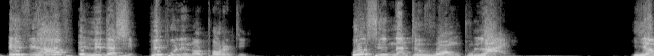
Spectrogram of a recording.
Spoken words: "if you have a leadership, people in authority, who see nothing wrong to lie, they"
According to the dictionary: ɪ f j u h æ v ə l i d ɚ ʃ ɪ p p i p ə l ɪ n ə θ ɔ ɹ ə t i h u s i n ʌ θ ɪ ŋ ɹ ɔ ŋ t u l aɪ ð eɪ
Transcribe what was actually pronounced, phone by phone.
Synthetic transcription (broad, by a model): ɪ f j u h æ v ə l i d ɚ ʃ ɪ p p i p ə l ɪ n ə t ɔ ɹ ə t i h u s i n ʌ t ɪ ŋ ɹ ɔ ŋ t u l aɪ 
